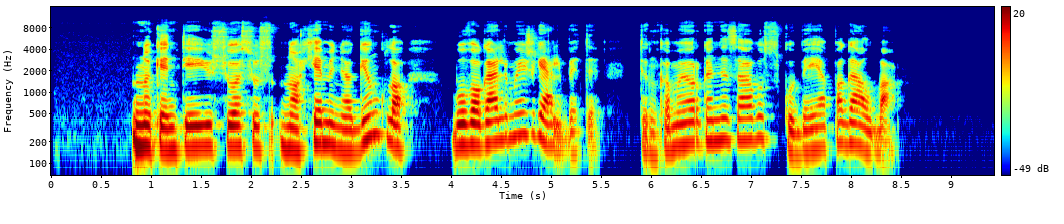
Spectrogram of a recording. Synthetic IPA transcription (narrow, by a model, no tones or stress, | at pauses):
nʊkʲɛnʲt̪ʲeːjʊsʲuɔsʲʊsnuɔxʲɛmʲɪnʲoːɡʲɪŋklˠoː | bʊʋoːɡɑːlʲɪmɐɪʒʲɡʲæˑlʲbʲeːt̪ʲɪ̰ | t̪ʲɪŋkɐmɐɪɔɾɡɐnʲɪzɑːʋʊskʊbʲeːjæpɐɡɑˑlˠbɑ̰ː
